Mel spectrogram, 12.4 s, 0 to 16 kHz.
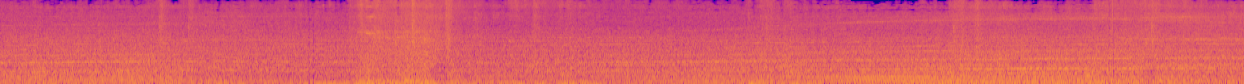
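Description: MAN A22 Euro 6 city bus with Voith automatic transmission heard from inside the cabin while under way: the engine and drivetrain run steadily over road noise, with a brief knock about four seconds in. Near the end the engine and transmission pitch climbs as the bus accelerates.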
